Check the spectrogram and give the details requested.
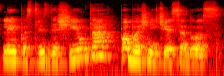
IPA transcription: ˈlʲɛɪpoːs tʲrʲɪzʲdʲɛˈʃʲiːmtɐ pɐbɐʒʲˈnʲiːt͡ʃʲiɛj ˈsʲæːˌduɔs

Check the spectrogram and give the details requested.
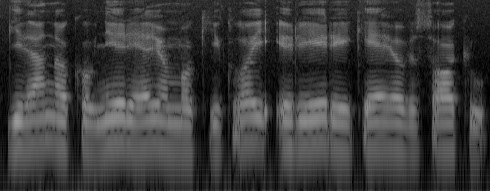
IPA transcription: ɡʲiːˈʋʲæːnoː kɐʊˈnʲɪ ɪr ˈeːjoː moːˈkʲiːklˠoːj ɪr ˈjɛɪ rʲɛɪˈkʲeːjoː ʋʲɪˈsoːkʲuː

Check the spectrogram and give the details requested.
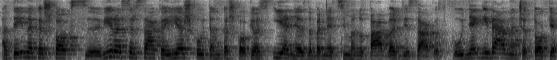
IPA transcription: ɐtˈɐɪnɐ kɐʃˈkoːks ˈʋʲiːrɐs ɪr ˈsɑːkɐ ˈjiɛʃkɐʊ ˈtʲɛn kɐʃkoːˈkʲoːs ˈiɛnʲeːs dɐˈbɐr nʲɛɐtʲˈsʲiːmʲɛnʊ ˈpɑːʋɐrʲdʲiː ˈjɪs ˈsɑːkoːs kɐʊˈnʲɛ ɡʲiːˈʋʲæːnɐ ˈt͡ʃʲɛ ˈtoːkʲɛ

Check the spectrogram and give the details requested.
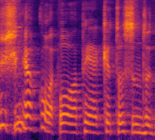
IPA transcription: ʃʲnʲɛˈkʊ oː ɐpʲeː kʲɪˈtʊs ˈnʊ

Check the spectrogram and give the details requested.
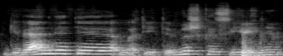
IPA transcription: ɡʲiːˈʋʲɛnʲʋʲiɛtʲiɛ mɐˈtʲiːtʲɪ ˈmʲɪʃkɐs iːjɛɪˈnʲɪ

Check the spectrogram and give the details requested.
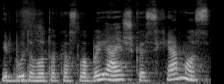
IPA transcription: ɪr ˈbuːdɐʋoː toːˈkʲoːs lˠɐˈbɐɪ ˈɐɪʃʲkʲoːs ˈsʲxʲæːmoːs

